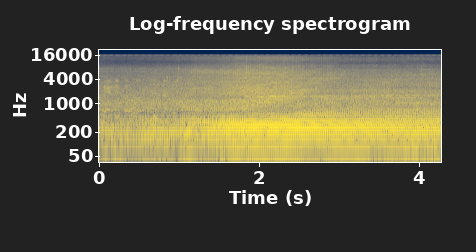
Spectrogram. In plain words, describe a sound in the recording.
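A motorcycle engine approaches and grows louder.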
